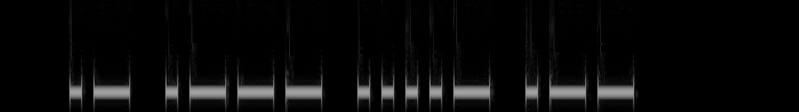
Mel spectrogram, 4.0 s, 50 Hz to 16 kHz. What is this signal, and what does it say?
Morse code, heard as a keyed tone, about 21 wpm, 700 Hz. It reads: AJ4W
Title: USA Call Signs - 4 Characters - Repeated 2x - 20wpm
